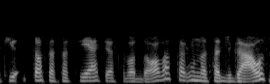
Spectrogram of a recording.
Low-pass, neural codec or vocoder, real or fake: 3.6 kHz; none; real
